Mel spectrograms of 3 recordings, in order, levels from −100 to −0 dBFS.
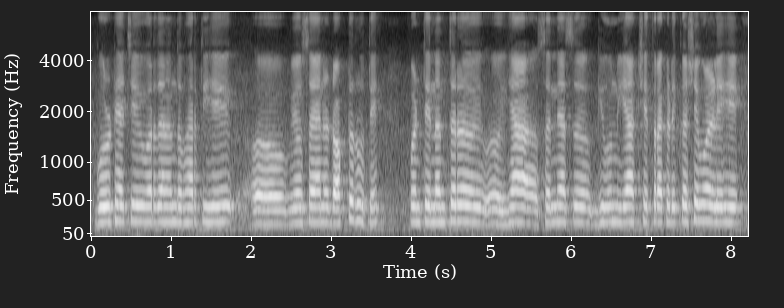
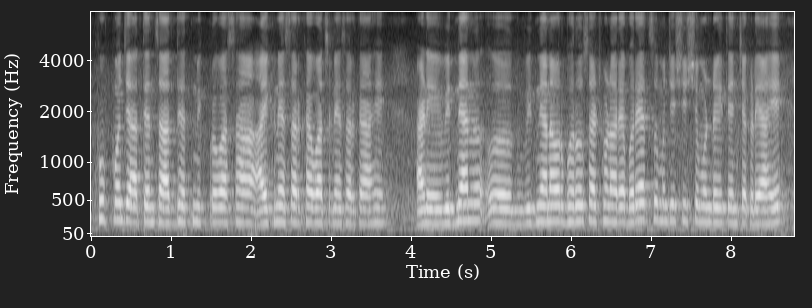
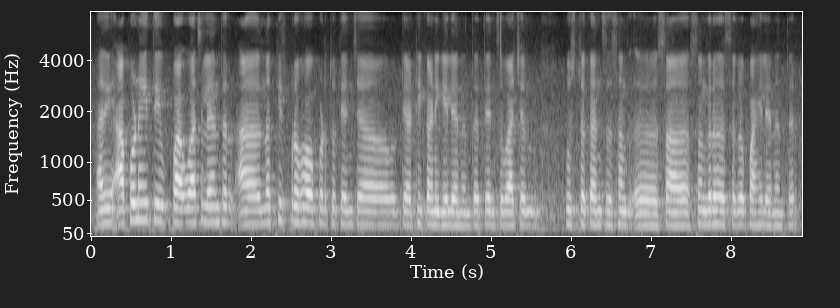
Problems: constant background noise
